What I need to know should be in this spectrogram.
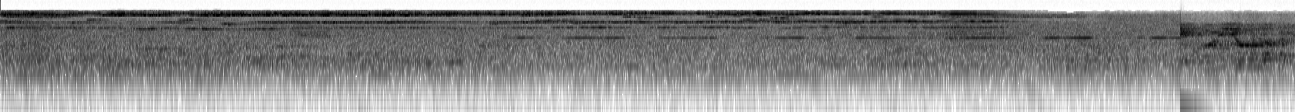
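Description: A train rolls slowly in and comes to a halt.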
